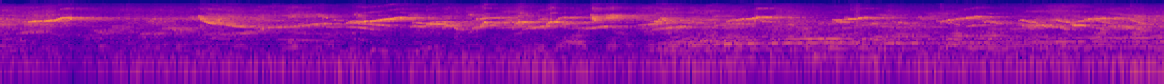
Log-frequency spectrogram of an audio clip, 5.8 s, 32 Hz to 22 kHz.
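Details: Javan bush lark singing at a songbird contest in Purwakarta on 2 February 2020: dense run of high, buzzy, rapidly sliding whistles and trills, with murmuring crowd noise and a low hum beneath.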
